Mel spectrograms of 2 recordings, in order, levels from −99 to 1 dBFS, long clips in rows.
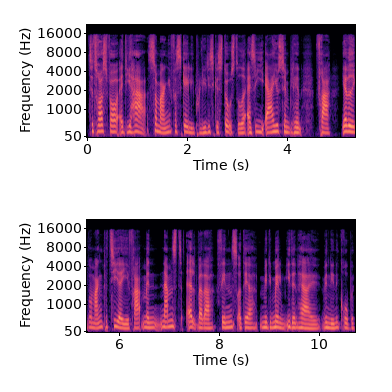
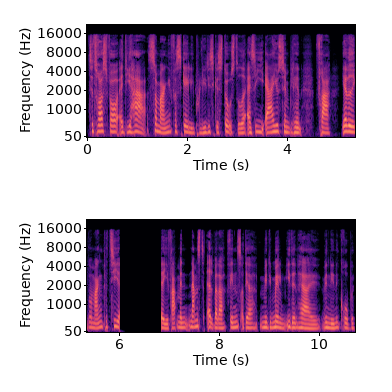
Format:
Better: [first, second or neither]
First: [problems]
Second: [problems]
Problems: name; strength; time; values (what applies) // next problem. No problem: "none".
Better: first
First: none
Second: audio freezing; at 6 s for 1 s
